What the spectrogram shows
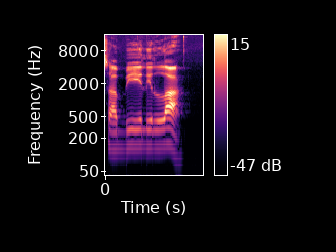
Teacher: Kemudian hukumnya tarkik. dibaca tipis karena sebelumnya harakatnya berharakat kasrah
